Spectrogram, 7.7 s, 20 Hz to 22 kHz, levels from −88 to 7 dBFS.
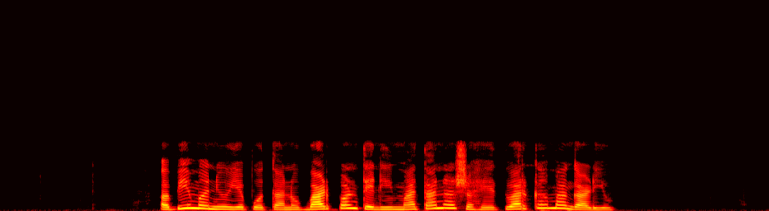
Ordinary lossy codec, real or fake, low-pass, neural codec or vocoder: none; real; 7.2 kHz; none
